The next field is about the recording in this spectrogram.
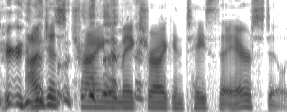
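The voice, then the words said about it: Imitates another person's voice. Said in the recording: “you're doing her voice”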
